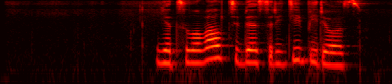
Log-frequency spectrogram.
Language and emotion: Russian, positive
